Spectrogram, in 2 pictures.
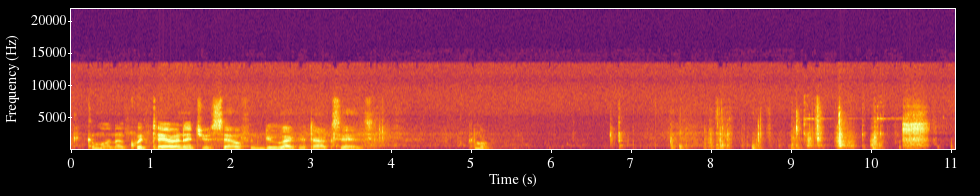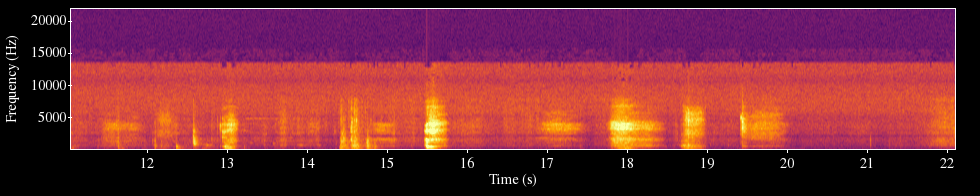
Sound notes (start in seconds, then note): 10.2 gasps; 12.8 groaning; 17.8 exhales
